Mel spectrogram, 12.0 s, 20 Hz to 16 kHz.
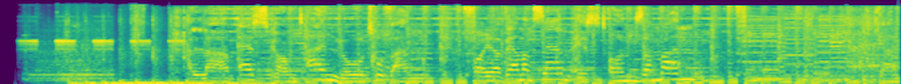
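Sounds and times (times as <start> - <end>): electronic alarm beeping: 0.3 - 2.5
bass beat of music: 0.4 - 12.0.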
